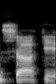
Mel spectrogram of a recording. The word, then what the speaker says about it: Psaki: The P in Jen Psaki is silent, just like the P in President Biden, by the way.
